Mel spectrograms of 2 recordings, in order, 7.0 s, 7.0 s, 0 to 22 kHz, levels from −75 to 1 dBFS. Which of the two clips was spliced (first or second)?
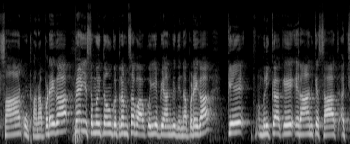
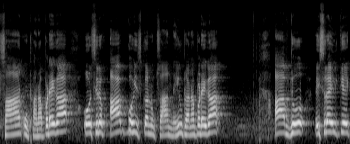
first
